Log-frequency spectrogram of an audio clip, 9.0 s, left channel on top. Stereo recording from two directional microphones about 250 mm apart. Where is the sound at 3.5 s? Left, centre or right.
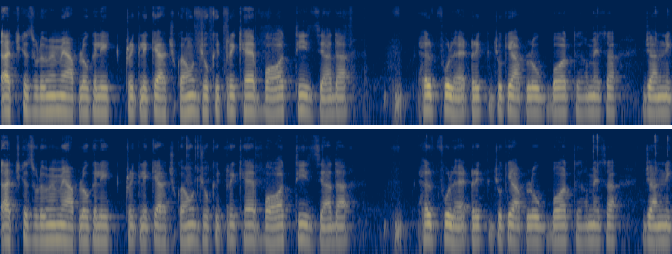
Centre.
